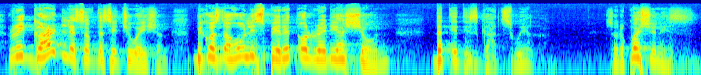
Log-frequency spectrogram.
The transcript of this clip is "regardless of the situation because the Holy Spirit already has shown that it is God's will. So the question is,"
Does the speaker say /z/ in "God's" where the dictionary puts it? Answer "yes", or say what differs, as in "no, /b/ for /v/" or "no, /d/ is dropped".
no, /s/ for /z/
